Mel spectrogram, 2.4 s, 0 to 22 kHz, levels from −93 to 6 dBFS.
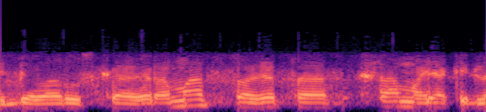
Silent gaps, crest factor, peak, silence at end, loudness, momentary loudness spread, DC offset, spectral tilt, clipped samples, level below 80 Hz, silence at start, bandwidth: none; 10 dB; -6 dBFS; 0 s; -18 LUFS; 3 LU; under 0.1%; -9.5 dB/octave; under 0.1%; -58 dBFS; 0 s; 3.9 kHz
